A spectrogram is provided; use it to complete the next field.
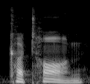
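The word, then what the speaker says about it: Kitan: his first name is pronounced Catan. Yep. All right. I said that once. Catan Oladapo.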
